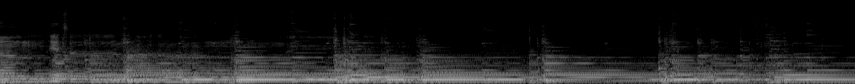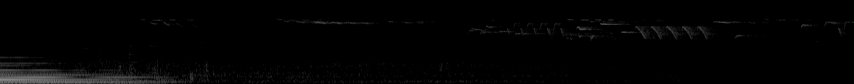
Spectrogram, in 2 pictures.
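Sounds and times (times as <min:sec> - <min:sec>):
acoustic guitar chord: 0:00.0 - 0:10.2
small birds chirping and trilling: 0:00.0 - 0:17.0.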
